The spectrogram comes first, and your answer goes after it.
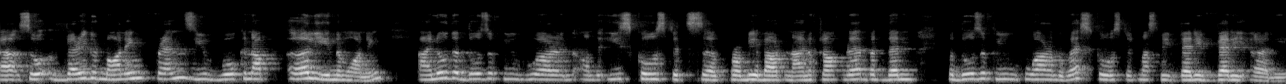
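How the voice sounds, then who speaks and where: Her voice is somewhat breathy and fairly high, with fairly even intonation. The woman speaks at a fairly quick pace with hardly any pauses. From India, Lucknow. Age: 60s. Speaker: school president and managing director. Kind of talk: welcome address.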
